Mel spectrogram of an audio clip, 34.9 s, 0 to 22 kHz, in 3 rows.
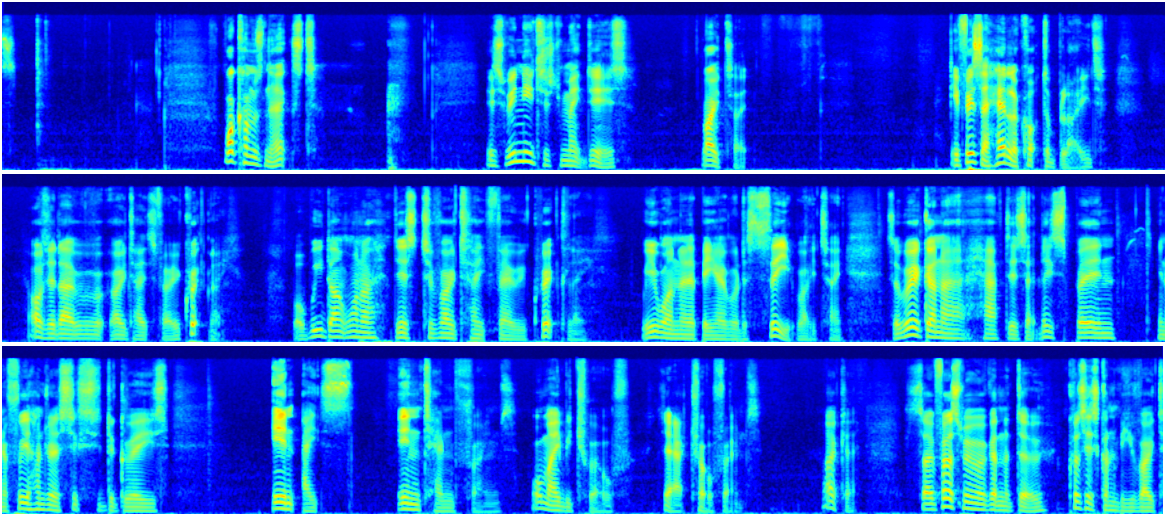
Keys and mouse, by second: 2.1 middle click, 5.2 right click.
